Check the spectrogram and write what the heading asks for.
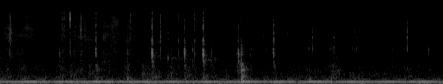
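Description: Soft, irregular clicks and taps, several a second, with one somewhat louder tap a little past halfway, over a steady low hum.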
